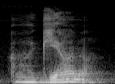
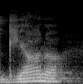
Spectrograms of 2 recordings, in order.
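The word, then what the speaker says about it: jñāna: Could translate it as gnosis, because jnana is, in Sanskrit, is kind of like J-N, with the umlaut. That's how you kind of pronounce it. Oh, not umlaut. What do you call it? Tilde over it. Jnana, jnana, and the Sanskrit scholars that I know say that nowadays people pronounce it kind of like jnana, almost like G-H.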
